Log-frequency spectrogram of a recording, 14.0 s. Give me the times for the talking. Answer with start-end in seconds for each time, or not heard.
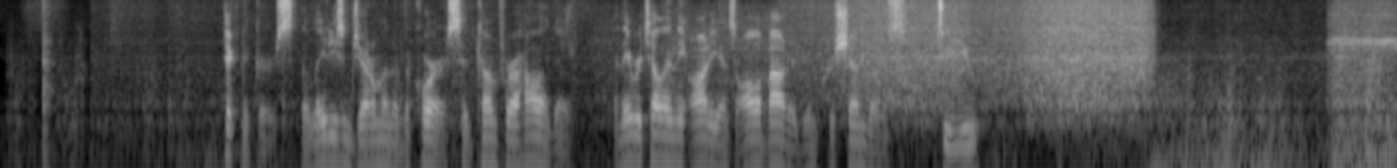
2.2-9.8.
